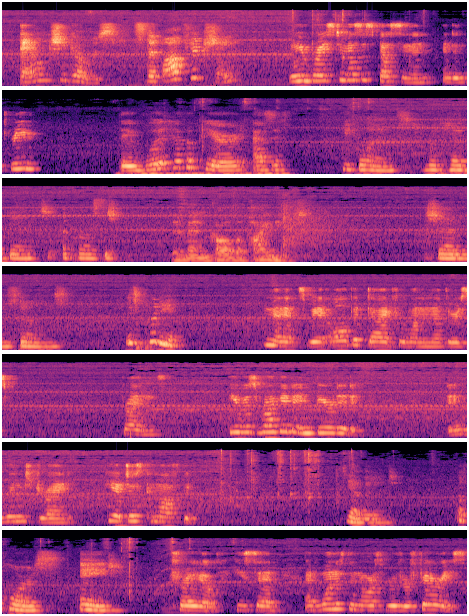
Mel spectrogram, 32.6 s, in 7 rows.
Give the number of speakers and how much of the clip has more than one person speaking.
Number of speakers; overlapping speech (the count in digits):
5, no overlap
